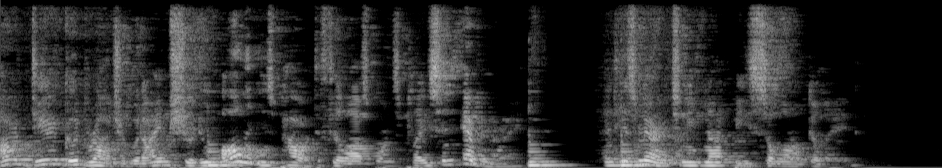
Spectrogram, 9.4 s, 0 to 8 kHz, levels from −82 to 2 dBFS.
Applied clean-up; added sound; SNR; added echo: classical method WPE with log-MMSE.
